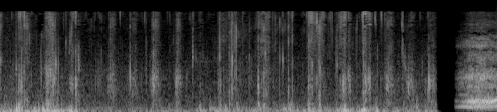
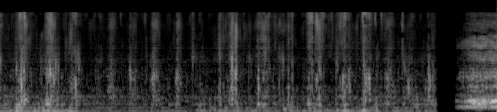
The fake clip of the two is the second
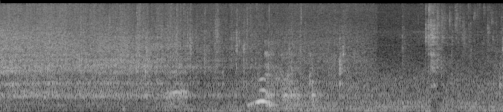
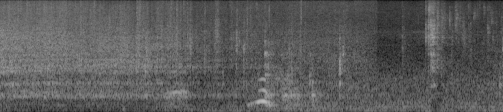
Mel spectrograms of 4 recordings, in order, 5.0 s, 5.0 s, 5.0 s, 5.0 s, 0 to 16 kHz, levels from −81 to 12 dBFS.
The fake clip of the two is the first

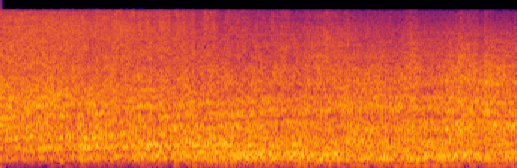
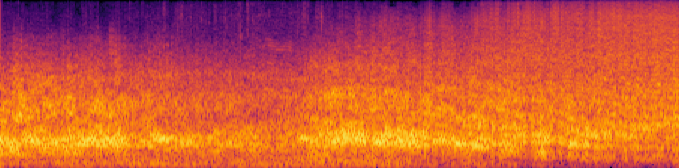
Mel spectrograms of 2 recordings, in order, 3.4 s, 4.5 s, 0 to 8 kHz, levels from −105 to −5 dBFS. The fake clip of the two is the first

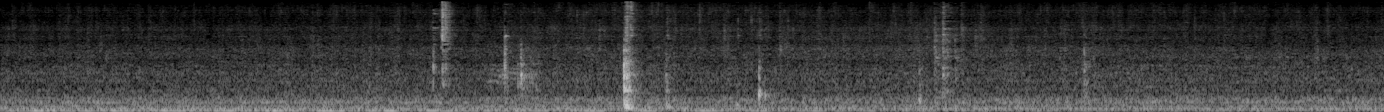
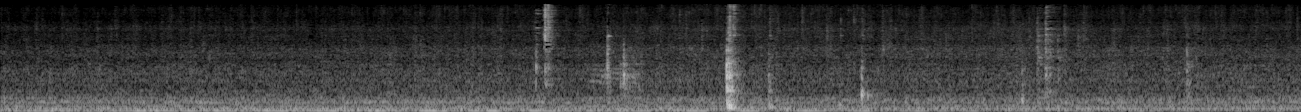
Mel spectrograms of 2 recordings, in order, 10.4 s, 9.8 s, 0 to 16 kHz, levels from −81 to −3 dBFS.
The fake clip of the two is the first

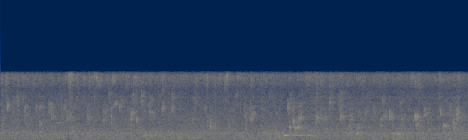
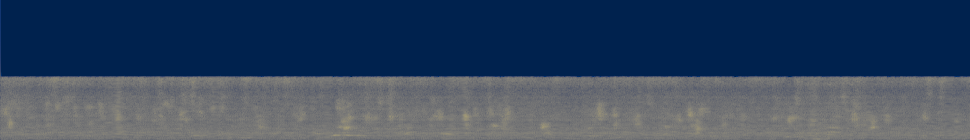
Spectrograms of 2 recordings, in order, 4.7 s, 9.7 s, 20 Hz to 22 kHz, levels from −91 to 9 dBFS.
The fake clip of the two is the second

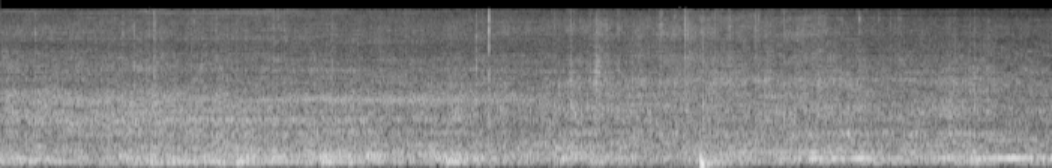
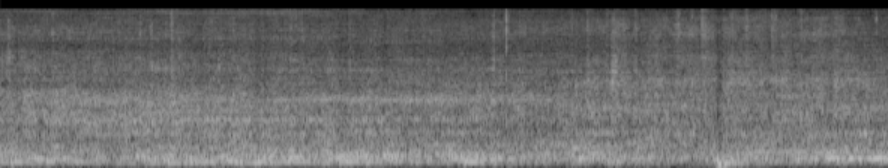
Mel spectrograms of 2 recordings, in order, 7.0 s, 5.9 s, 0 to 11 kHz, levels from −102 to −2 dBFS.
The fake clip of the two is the second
